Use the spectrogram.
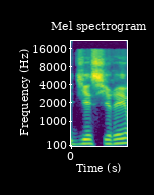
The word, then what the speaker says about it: Dies Irae: en a parlé he normalement prononciation c'est ditiré on on se bloque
